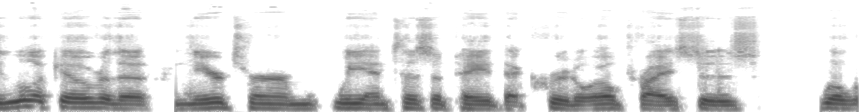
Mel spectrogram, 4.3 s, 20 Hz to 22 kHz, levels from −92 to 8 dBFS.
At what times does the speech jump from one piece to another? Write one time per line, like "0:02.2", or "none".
0:00.9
